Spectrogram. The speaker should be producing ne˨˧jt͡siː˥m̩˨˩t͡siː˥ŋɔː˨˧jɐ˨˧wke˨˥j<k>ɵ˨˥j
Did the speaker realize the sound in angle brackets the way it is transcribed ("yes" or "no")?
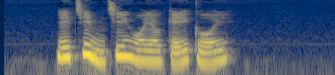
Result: yes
